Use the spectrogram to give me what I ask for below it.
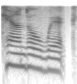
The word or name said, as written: candlewick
